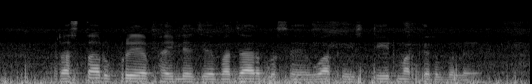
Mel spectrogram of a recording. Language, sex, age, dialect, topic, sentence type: Bengali, male, 31-35, Jharkhandi, agriculture, statement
